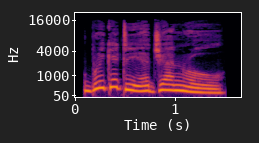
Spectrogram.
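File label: "brigadier general", British English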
